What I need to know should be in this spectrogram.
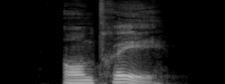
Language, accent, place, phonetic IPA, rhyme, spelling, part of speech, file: German, Germany, Berlin, [ɑ̃ˈtʁeː], -eː, Entree, noun, De-Entree.ogg
- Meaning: entrée (dish served before main course)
